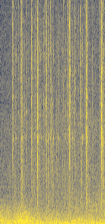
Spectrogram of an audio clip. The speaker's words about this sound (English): Ooh, that's like a thunderstorm. Do you reckon that would work?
